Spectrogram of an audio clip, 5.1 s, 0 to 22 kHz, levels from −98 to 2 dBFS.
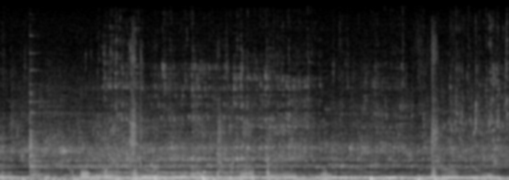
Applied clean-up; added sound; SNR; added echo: none; Liquid; -3 dB; none.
